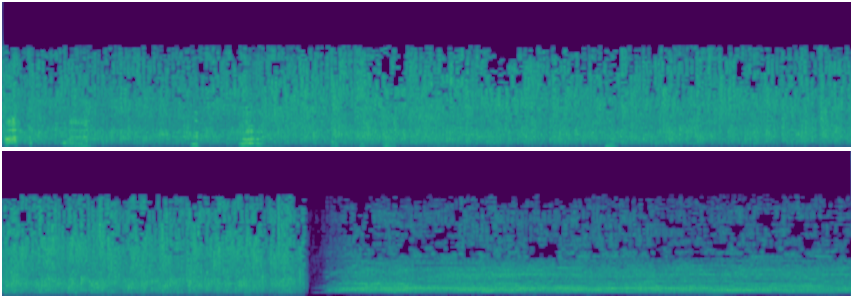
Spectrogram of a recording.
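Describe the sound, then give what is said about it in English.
A stand-up comedy show crowd claps steadily and loudly after a joke, with scattered whoops and cheers rising over the applause, then the sound abruptly cuts to a brighter, sustained wash of cheering and clapping. “Why are you clapping for that?”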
